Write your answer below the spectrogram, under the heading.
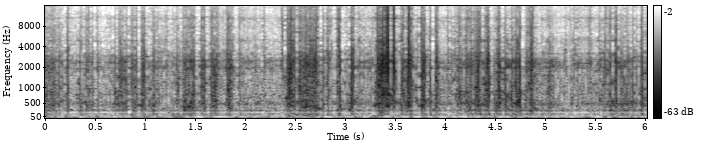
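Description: High-voltage arcing from a microwave-oven transformer burning a fractal path through wet wood: a dense sizzling crackle of sparks over a steady low mains hum.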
